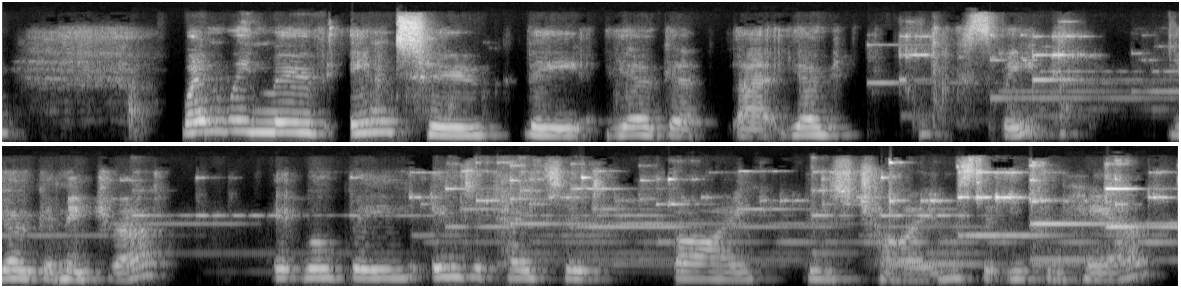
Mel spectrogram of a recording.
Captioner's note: chimes ring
